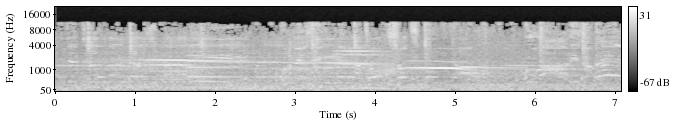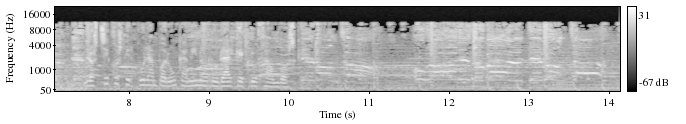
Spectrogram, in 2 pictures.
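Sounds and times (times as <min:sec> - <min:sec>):
police patrol car sirens wailing: 0:00.0 - 0:10.3
roar of patrol car engines and road noise: 0:00.0 - 0:14.1
speech: 0:07.7 - 0:10.8.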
